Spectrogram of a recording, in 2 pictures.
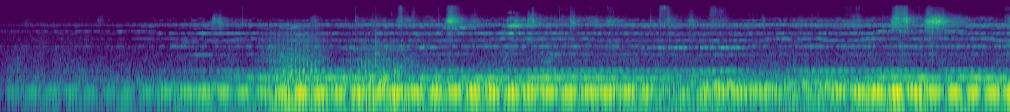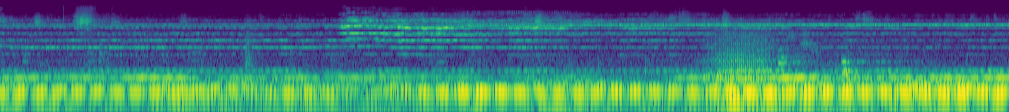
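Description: Electroacoustic piece played back over loudspeakers: a sustained low drone of layered steady tones, with scattered high crackles and clicks over it, swelling up from near silence over the first few seconds and then holding.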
